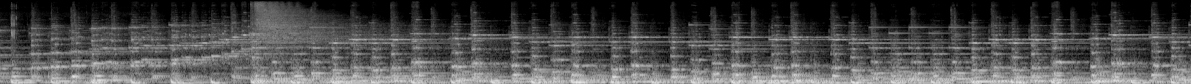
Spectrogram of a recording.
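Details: Bright mallet-percussion music with marimba and glockenspiel-like notes over a steady beat, with a rising sweep near the third second and no animal voice.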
